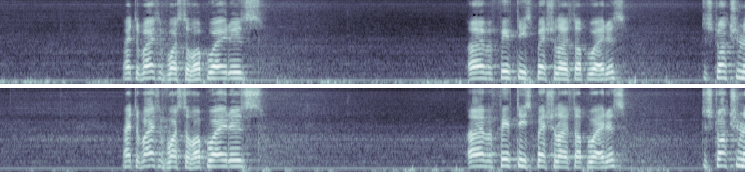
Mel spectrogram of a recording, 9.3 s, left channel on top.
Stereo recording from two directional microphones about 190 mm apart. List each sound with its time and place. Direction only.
1.5 s a man's voice: centre (ahead or behind)
5.9 s a man's voice: centre (ahead or behind)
